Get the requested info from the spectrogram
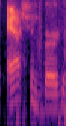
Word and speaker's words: Ashenberg: The last name is Ashenberg, and it's spelled A-S-H-E-N-B-E-R-G. – It's A-S-H-B-U-R-G-E-N? – No, I'm sorry. It's A-S-H, and then E as in elephant, N as in nut, B as in bird, E-R-G, Ashenberg.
